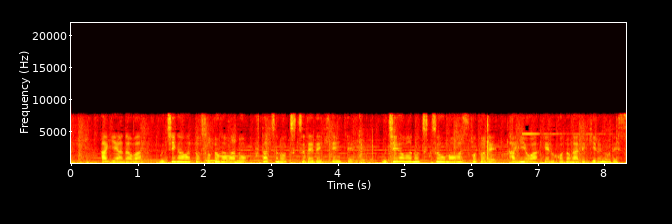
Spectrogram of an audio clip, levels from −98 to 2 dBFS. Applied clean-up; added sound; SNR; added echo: none; Wind instrument, woodwind instrument; 18 dB; none.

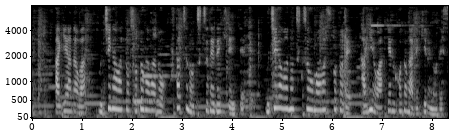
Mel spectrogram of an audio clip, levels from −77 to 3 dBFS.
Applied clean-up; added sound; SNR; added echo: classical method log-MMSE.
